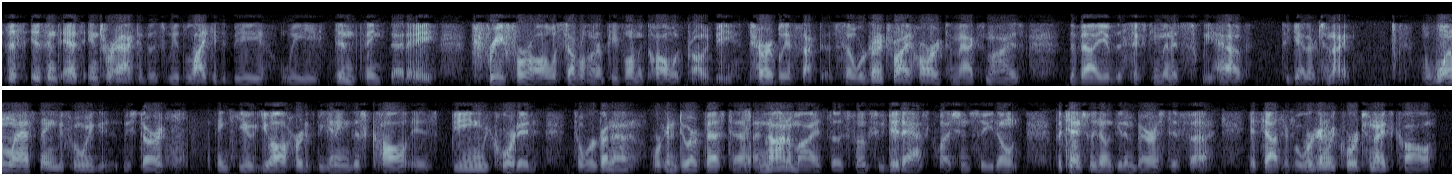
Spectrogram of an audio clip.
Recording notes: November 2010 Conference Call.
